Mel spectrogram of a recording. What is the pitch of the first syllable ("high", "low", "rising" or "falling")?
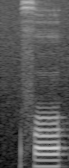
high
